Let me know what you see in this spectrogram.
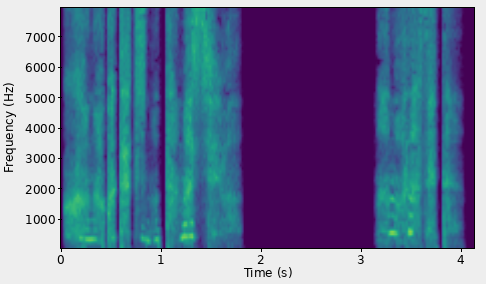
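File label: retire, Japanese; ilulu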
